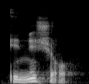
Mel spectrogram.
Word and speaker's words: initial: And this word, initial or initials, more than one. We see T-I-A together, so the T is pronounced sh, sh. Initial.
